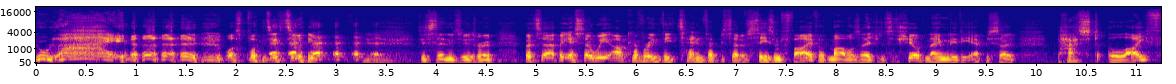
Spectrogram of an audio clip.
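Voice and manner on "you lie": loud bellowed shout, very high pitched. Suggesting what the other speaker should have shouted back at him, bellowing shout. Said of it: "stood up and bellowed".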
